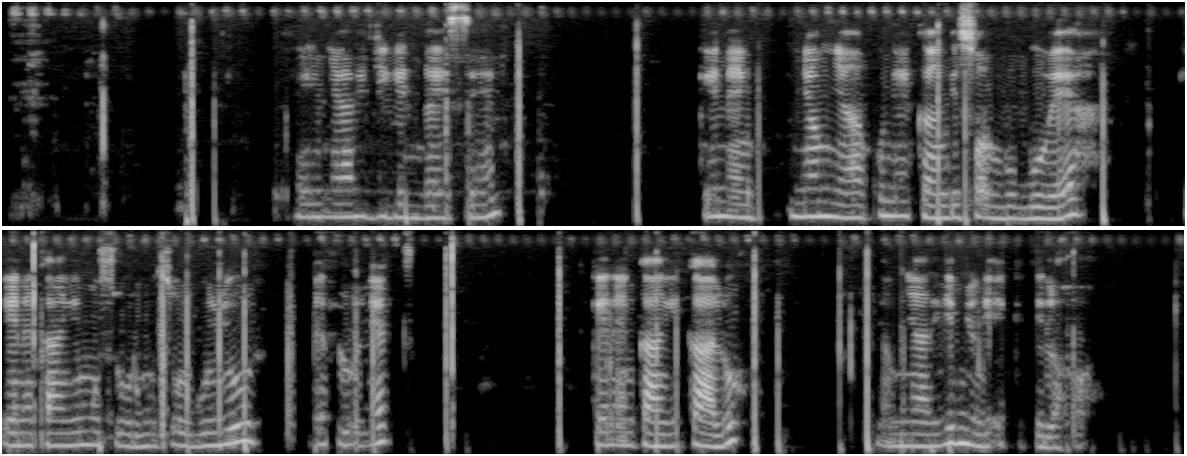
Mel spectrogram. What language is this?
Wolof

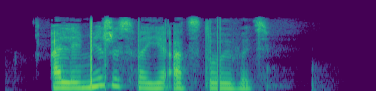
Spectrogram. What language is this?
Belarusian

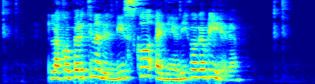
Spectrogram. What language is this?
Italian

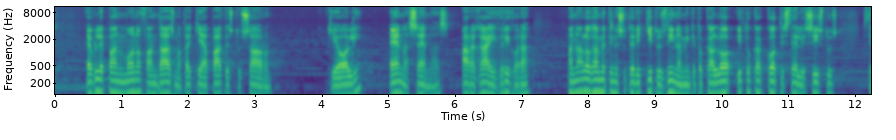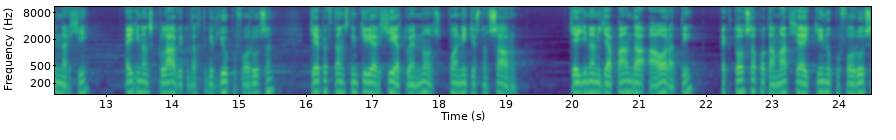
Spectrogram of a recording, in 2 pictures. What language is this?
Greek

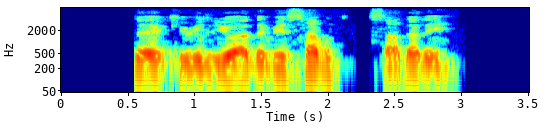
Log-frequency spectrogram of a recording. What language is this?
Pashto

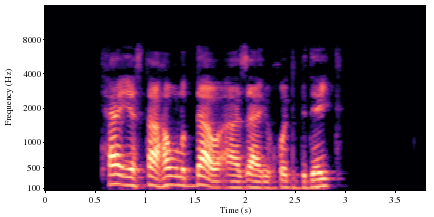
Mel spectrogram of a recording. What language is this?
Central Kurdish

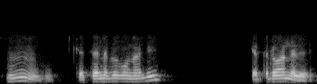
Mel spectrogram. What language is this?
Odia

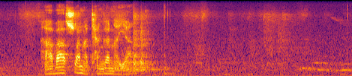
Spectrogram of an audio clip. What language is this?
Venda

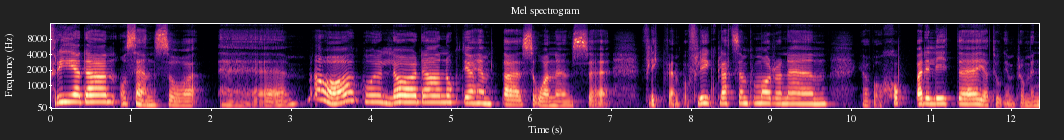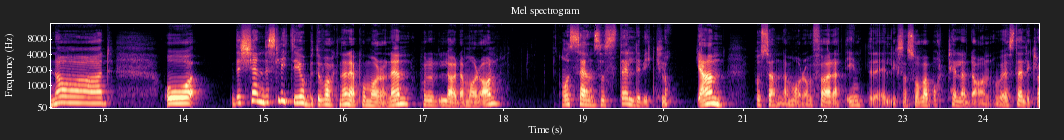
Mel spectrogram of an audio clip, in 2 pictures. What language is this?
Swedish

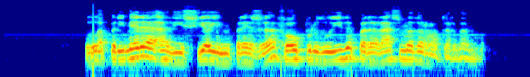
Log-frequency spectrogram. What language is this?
Catalan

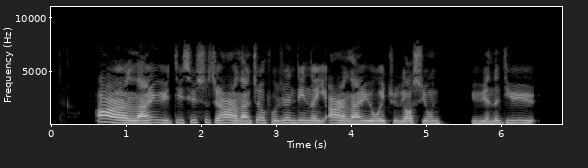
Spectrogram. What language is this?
Chinese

